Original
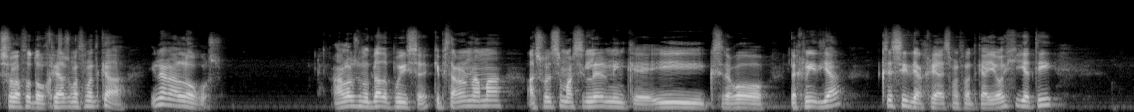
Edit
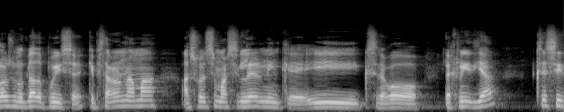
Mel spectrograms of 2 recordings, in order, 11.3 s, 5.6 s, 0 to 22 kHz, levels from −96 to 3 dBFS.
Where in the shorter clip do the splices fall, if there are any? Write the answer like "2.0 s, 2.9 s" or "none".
none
